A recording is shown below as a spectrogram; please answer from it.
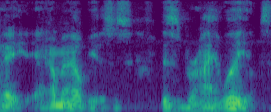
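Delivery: low, quick, polished businesslike professional phone voice. Answering the house phone to a salesman, switching to a polished professional phone voice. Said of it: "I stop talking like I'm talking now, and I go".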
